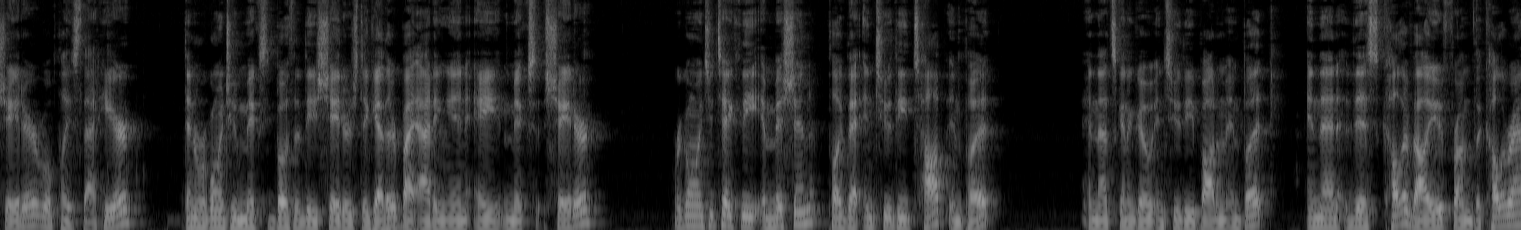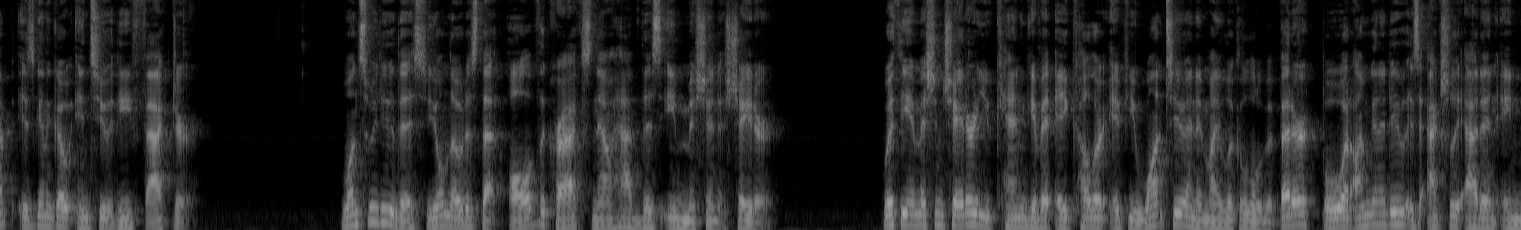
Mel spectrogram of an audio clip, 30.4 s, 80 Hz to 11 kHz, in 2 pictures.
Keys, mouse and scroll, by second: 1.0 middle click, 1.6 shift+a, 3.5 shift+a, 7.1 click, 12.4 scroll down 1, 12.7 middle click, 13.0-15.0 scroll down 1, 15.0 click, 17.3-18.2 scroll up 1, 18.2 click, 22.9-23.4 scroll up 3, 23.4 scroll down 1, 23.6-24.6 scroll up 3, 24.6 click, 29.1-29.8 scroll down 1, 29.8-30.4 middle drag.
